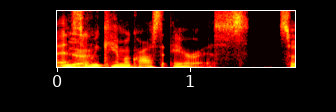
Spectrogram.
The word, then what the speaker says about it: Aeris: talking about it, and Aris as in like spelled HEIR. Okay. Yeah, right. Yeah. So an heir to something. Yeah. Right. And then air AIR. Yeah. Is in the pronunciation.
